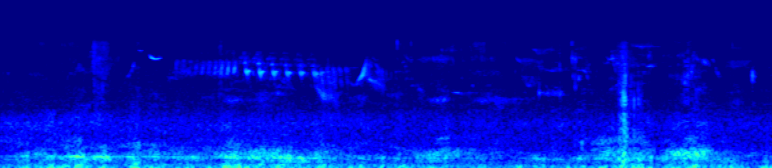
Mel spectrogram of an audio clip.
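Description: Small birds singing and chirping, with a quick trill about two seconds in, over a faint low rumble.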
